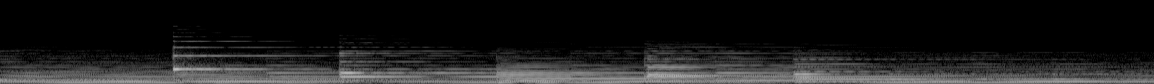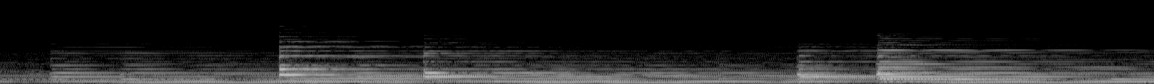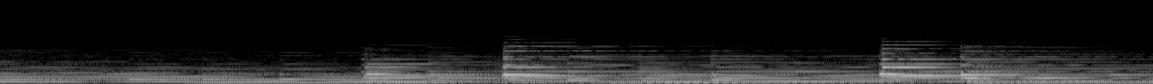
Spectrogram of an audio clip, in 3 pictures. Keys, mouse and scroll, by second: 0.9 shift+a, 1.8 g, 3.4 g, 6.5 r, 12.9 click, 13.7 s, 18.1 g, 20.5 s, 22.3-25.1 middle drag, 25.1-34.6 drag.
